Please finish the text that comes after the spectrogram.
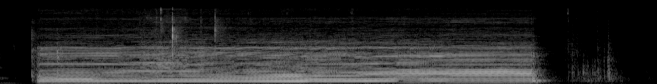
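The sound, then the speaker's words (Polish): A vacuum sealer runs with a loud, steady droning hum for about five seconds, its pitch shifting slightly as it draws the air out of a bag holding a Redback coin, then cuts off abruptly, followed by a brief click and rustle. “I jedyne co nam pozostaje to wciśnięcie tego przycisku, który odessa nam powietrze z Redbeka. Będzie głośno, uwaga.”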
